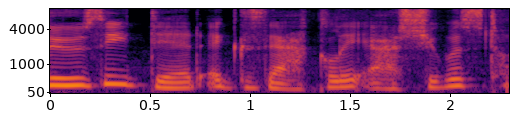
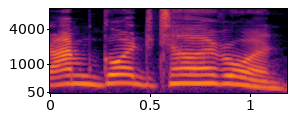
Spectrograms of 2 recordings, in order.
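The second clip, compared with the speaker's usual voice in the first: angry threat; 7 semitones higher, 7 dB louder, faster than usual. A narrator's reading. Beaver angry.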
